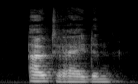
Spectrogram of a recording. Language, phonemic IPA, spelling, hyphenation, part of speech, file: Dutch, /ˈœy̯trɛi̯(d)ə(n)/, uitrijden, uit‧rij‧den, verb, Nl-uitrijden.ogg
- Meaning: 1. to ride or drive out of something 2. to spread while driving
